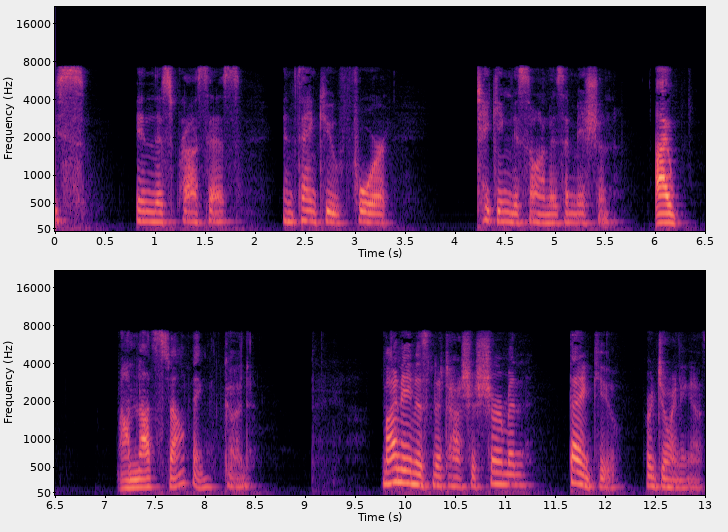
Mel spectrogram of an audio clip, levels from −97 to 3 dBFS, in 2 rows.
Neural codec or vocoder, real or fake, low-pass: none; real; 7.2 kHz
